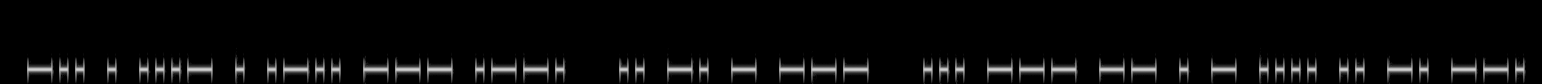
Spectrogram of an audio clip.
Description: Morse code, heard as a keyed tone, about 15 wpm, 700 Hz. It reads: DEVELOP INTO SOMETHING
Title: Sentences from Top 1000 Words - Review Part 2 - 15wpm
